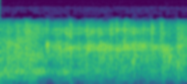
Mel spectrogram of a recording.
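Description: A brief, steady burst of audience applause at a Wikimedia affiliates welcome session, many hands clapping together for a moment.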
